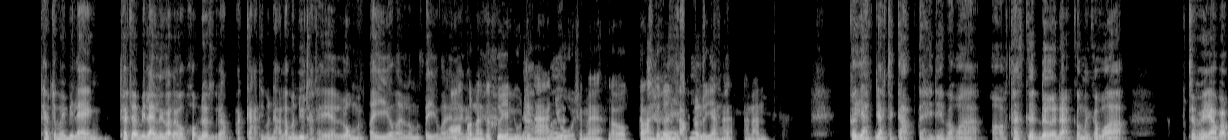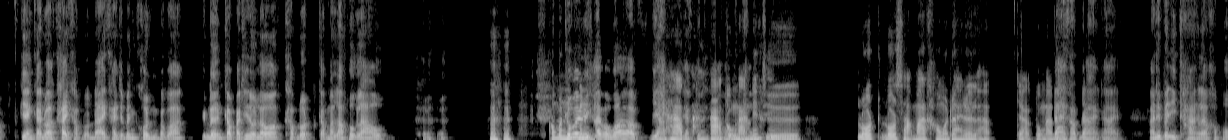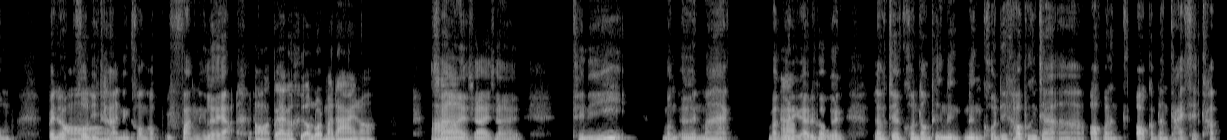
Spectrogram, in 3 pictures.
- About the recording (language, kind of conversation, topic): Thai, podcast, คุณเคยมีครั้งไหนที่ความบังเอิญพาไปเจอเรื่องหรือสิ่งที่น่าจดจำไหม?
- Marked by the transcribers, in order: chuckle; chuckle; "ถิ่น" said as "ถึ่น"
